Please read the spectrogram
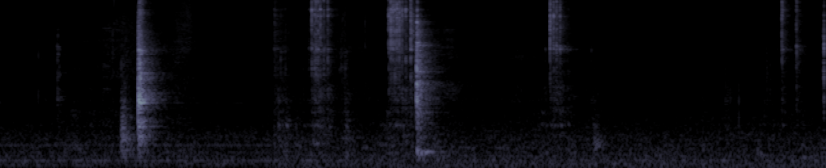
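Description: A wrench working the steering-link mounting nuts: a few short metallic clicks and clinks spread over several seconds, with near silence between them.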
